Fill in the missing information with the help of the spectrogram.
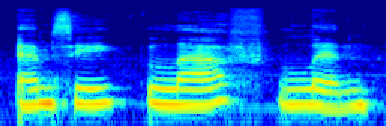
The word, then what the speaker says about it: McLaughlin: Like Mac, M-C, Laughlin. – McLaughlin.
